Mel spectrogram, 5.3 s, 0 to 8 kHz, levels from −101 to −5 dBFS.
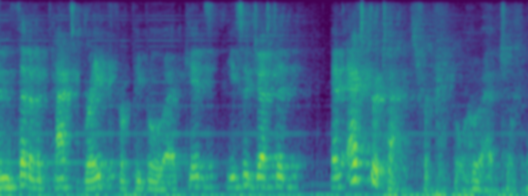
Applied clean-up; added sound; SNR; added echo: neural separator model SepFormer DNS4.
